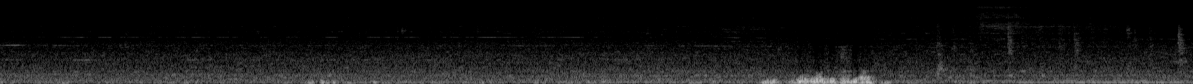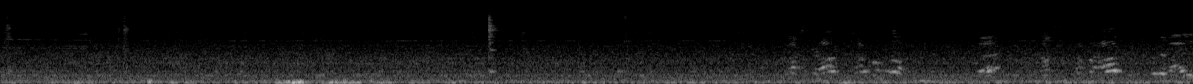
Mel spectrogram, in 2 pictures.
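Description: Tractor diesel engine running steadily in the background, with a short low rumble about eight seconds in and another, smaller one about fifteen seconds in. Faint voices come in near the end.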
